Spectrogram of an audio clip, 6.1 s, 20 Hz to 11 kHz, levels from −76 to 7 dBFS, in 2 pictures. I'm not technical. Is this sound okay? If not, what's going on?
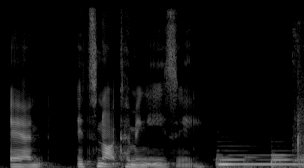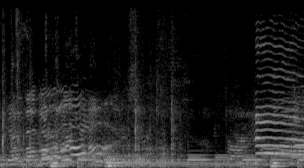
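Yes, this sound is okay, and there's nothing going on with it that you need to worry about.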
